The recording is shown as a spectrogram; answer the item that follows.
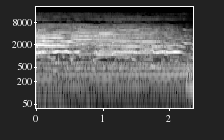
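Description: A group of children shouting and cheering together in one long excited yell, loudest at the start and fading out just after two seconds.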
